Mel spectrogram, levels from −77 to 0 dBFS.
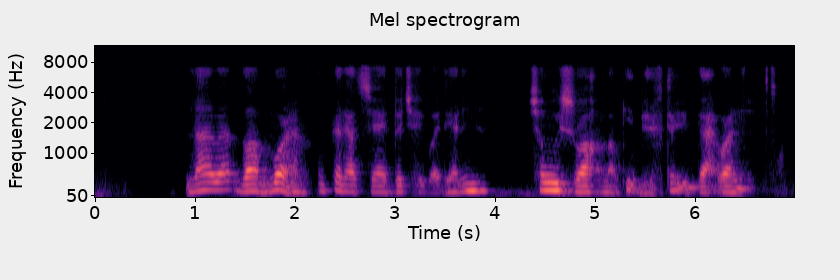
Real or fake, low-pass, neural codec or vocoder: fake; 7.2 kHz; codec, 16 kHz, 0.5 kbps, FunCodec, trained on Chinese and English, 25 frames a second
